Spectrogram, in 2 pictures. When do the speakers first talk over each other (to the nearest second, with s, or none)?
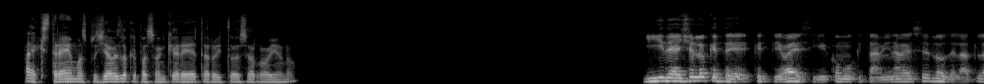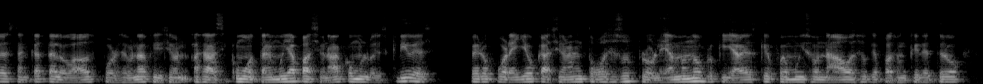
none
